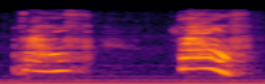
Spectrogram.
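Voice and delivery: high, rising frightened calling. A narrator's reading. Piggy gripping Ralph in fear, high frightened call.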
